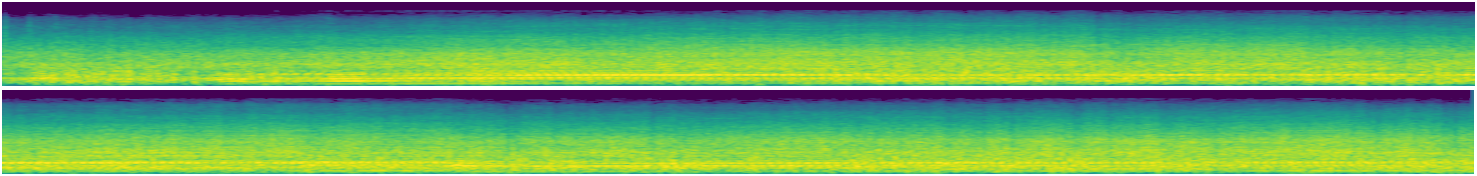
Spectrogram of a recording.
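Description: A sports car engine hums steadily while driving.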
